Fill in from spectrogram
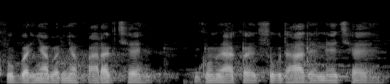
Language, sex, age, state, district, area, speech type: Maithili, male, 30-45, Bihar, Begusarai, rural, spontaneous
